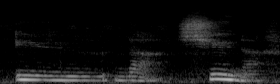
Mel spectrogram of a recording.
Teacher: Tuna sounds like it has a ch at the beginning, so it sounds like it should be spelled ch, una, tuna.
